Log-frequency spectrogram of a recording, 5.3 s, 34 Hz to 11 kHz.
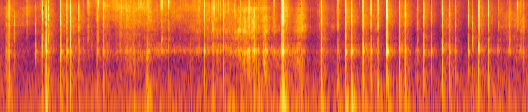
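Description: Long nails scratch and tap a holographic plastic sheet rolled into a thin iridescent plastic film tube. Quick, sharp crinkly clicks mix with brief scratchy swishes, each hit dying almost at once. A faint tone near 770 Hz runs under the bright, papery crackle.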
